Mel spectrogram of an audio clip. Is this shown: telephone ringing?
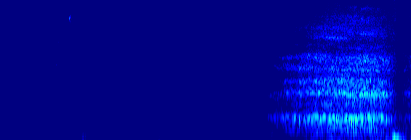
no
